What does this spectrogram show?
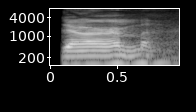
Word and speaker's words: Garm: Garm. Like a garment.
